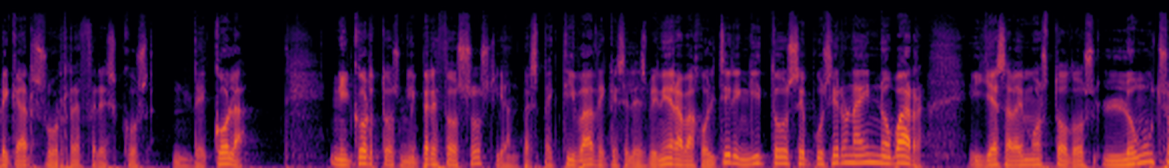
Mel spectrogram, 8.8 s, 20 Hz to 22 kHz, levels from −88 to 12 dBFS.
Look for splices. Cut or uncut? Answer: cut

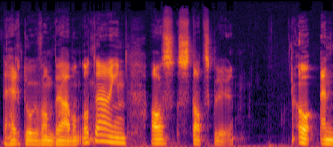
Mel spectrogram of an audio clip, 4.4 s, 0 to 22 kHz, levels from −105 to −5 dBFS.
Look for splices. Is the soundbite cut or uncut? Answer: uncut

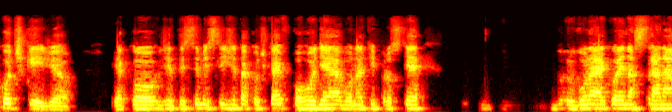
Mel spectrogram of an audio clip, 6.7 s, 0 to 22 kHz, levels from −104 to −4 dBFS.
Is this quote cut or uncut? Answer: uncut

